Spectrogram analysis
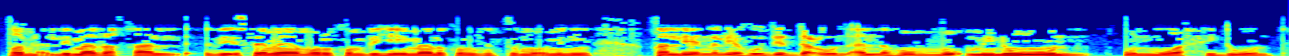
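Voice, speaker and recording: A man's voice: medium pitch, steady tone, rapid-fire, slightly rough, dry recording, narrow, tinny audio. A man as guest scholar explaining scripture in a religious lecture, emphatic and full of rhetorical questions.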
